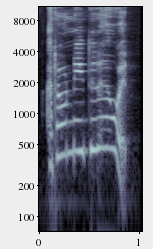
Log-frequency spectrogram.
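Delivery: very high, squeaky insistence; high-pitched protest. Real, not acted. Vlogger refusing to hear about a business's religion, high-pitched protest.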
